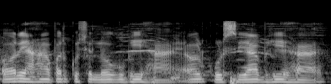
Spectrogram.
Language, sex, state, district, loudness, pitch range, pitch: Hindi, male, Jharkhand, Palamu, -19 LUFS, 110-120 Hz, 115 Hz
